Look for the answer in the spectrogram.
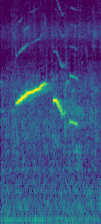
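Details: Orange-headed thrush in the morning, played as therapy for thrushes that won't sing: a long, clear, slightly rising whistle followed by a short drop and a softer falling note.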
